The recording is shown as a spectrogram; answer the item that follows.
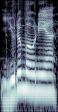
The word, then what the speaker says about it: Eudemonia: And who better to start with than the founder of Udeonia himself, Sean Hess.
